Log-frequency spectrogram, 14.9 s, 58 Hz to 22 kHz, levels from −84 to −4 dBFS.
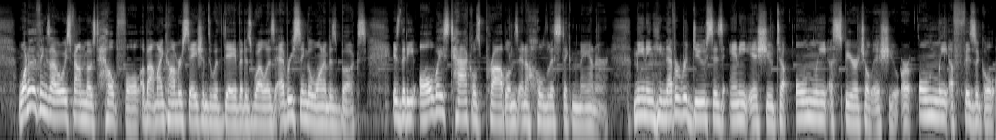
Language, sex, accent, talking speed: English, male, American, 195 wpm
